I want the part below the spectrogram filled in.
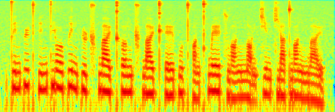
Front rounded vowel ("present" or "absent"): present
